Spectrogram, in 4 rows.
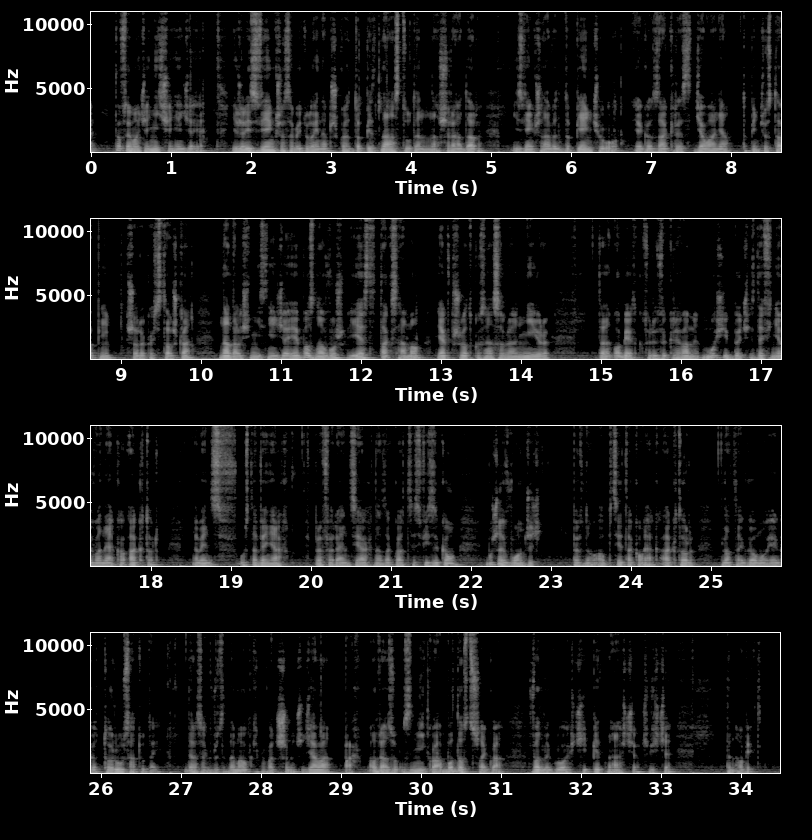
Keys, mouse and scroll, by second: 1.2 Escape, 2.5 click, 3.3 1, 3.5 5, 4.0 click, 5.4 click, 6.5 5, 7.1 click, 9.7 p, 12.5 Escape, 15.1 right click, 18.9-20.5 middle drag, 20.5 click, 20.5-21.6 right drag, 22.9 click, 26.9 right click, 28.6 p, 30.0 Escape.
